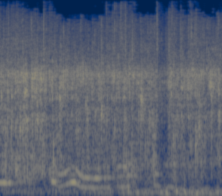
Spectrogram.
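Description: Chicken wings coated in potato starch fry in hot oil with a loud, close, continuous sizzle and bubbling, while a voice talks over it.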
